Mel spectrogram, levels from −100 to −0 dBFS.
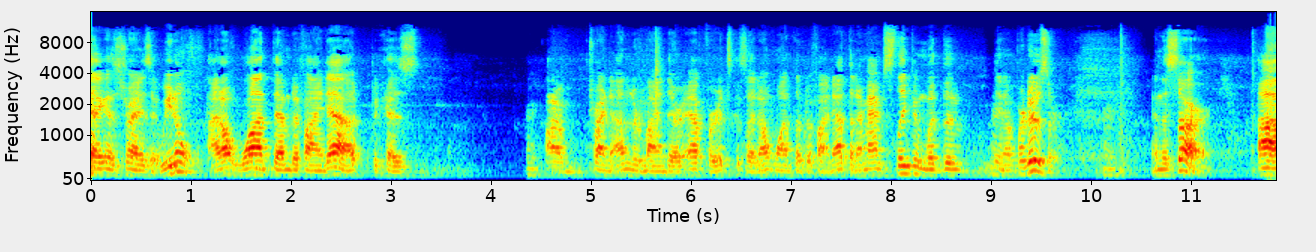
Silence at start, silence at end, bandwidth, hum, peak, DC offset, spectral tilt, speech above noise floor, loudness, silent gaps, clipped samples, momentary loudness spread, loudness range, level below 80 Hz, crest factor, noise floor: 0 s; 0 s; 12 kHz; none; 0 dBFS; under 0.1%; -3.5 dB/octave; 44 dB; -18 LUFS; none; under 0.1%; 18 LU; 7 LU; -72 dBFS; 18 dB; -62 dBFS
